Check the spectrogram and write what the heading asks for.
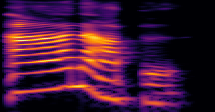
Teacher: So like an apple, we are linking an apple. So there's no gap between an and apple. So when this happens, this is called catenation.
